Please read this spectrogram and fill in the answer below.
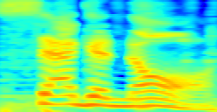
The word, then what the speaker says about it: Saginaw: What is it? – Saginaw. – What did I say? Saginaw? – Yeah.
